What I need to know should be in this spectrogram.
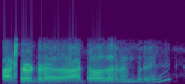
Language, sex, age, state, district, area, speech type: Kannada, male, 18-30, Karnataka, Gulbarga, urban, conversation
